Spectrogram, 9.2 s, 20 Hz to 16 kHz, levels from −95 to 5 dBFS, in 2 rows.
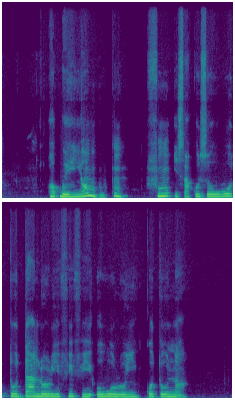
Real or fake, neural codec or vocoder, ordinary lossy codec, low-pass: real; none; Opus, 24 kbps; 14.4 kHz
